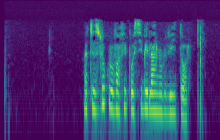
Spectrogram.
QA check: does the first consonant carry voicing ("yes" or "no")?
no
